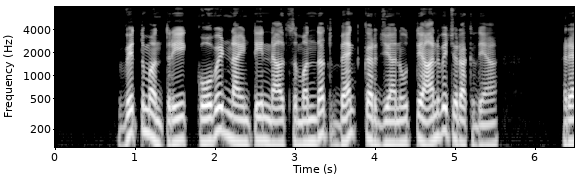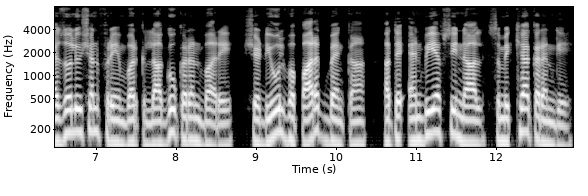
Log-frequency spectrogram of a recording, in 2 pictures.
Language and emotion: Punjabi, neutral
